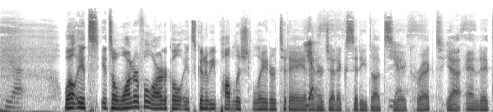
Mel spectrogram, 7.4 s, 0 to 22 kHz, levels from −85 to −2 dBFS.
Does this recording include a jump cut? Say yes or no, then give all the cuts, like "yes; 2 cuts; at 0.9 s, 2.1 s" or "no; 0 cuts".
no; 0 cuts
